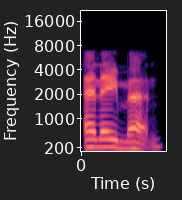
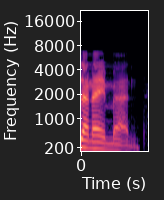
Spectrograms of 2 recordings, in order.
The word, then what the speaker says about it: NAmen: to pronounce our name it is n a men I said it wrong at the beginning of the episode because Travis's Discord bullied me but it is an amen this is the name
